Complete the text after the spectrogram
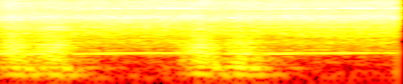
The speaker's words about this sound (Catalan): Gairebé una hora després d'escoltar renous de martells, tornavisos i filaberquins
